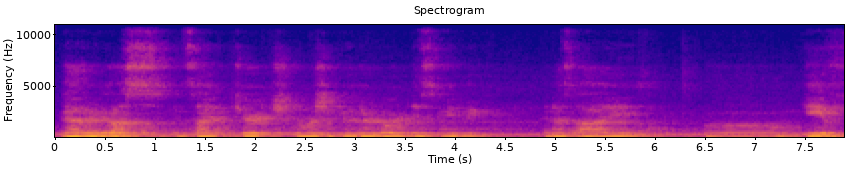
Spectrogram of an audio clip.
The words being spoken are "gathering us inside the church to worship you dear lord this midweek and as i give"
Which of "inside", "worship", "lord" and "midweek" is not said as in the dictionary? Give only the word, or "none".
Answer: midweek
